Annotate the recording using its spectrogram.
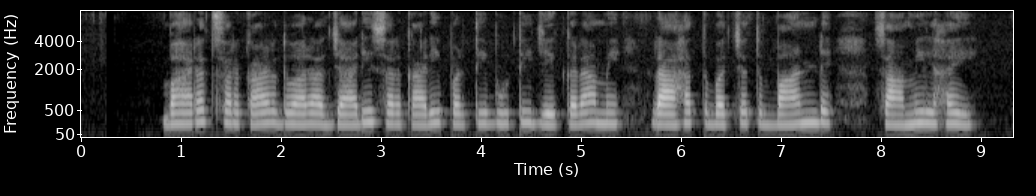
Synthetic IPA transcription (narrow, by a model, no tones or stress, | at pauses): bʱaːɾət̪səɾkaːɾd̪waːɾad͡ʒaːɾisəɾkaːɾipɾət̪ibʱut̪id͡ʒeːkɾamẽ | ɾaːɦət̪bət͡ʃət̪bãːɳɖ | ʃaːmɪlɦɛɪ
